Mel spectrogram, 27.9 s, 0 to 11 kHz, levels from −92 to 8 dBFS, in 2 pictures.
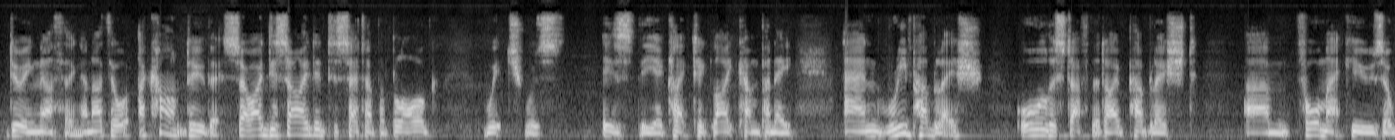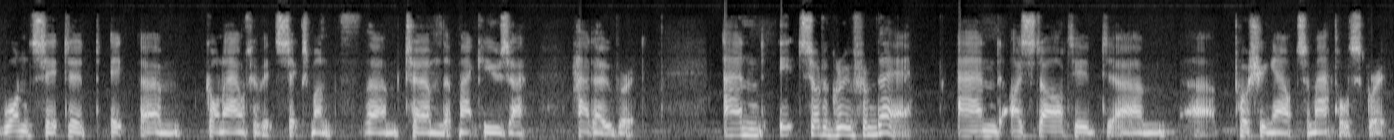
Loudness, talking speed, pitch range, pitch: -16 LUFS, 155 wpm, 105-155 Hz, 120 Hz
